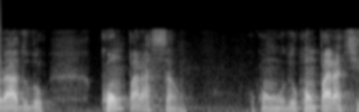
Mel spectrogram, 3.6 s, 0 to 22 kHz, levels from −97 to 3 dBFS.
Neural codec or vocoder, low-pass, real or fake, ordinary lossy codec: none; 7.2 kHz; real; AAC, 32 kbps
